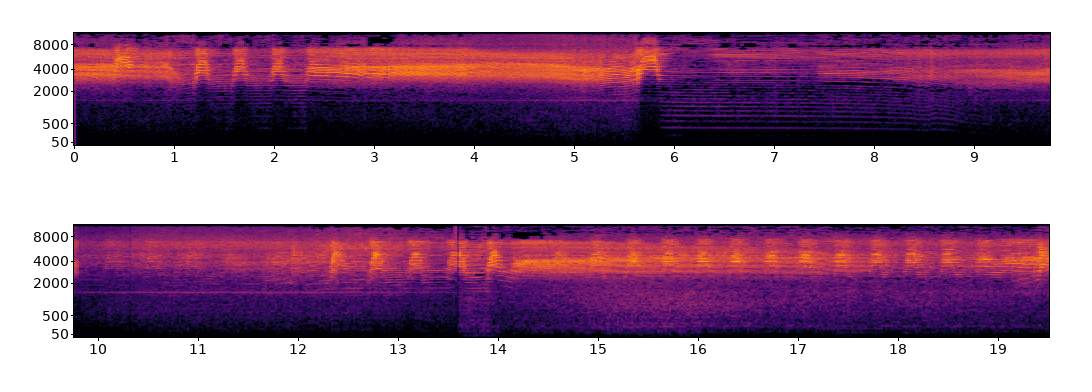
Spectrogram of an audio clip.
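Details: Cicadas in midsummer on Galsan hill, Gocheok-dong, Seoul, South Korea: a shrill, high buzz pulsing about three times a second, then a smoother drone, with a falling layered tone midway and a faint steady whine.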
